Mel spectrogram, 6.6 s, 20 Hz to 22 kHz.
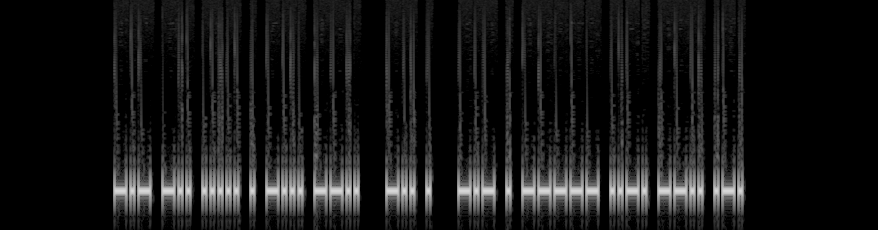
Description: Morse code, heard as a keyed tone, about 40 wpm, 700 Hz. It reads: KD5EBZ DE KE0FZR
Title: USA Callsign DE Callsign - 6 Characters - 40wpm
